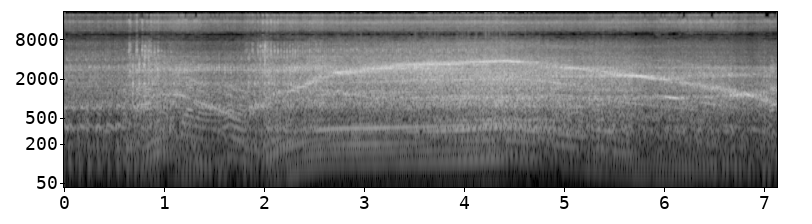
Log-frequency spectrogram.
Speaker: O 'di ba? Ganda ng tunog.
